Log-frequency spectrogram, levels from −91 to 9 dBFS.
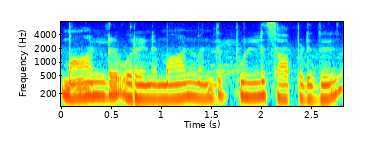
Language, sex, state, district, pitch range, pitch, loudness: Tamil, female, Tamil Nadu, Chennai, 155-175 Hz, 160 Hz, -15 LUFS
